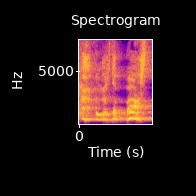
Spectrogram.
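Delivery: high, delighted, half-laughing. Real, not acted. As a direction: gush with laughter. Delight after daughter's cheer.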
